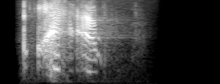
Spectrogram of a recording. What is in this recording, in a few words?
Monkey Alarmed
